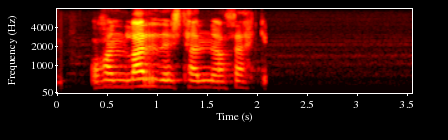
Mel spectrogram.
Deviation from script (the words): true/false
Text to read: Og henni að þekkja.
true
